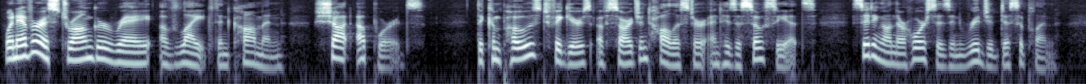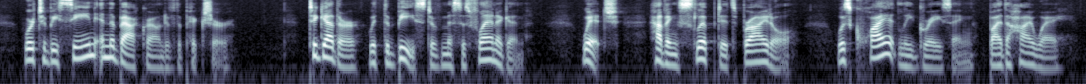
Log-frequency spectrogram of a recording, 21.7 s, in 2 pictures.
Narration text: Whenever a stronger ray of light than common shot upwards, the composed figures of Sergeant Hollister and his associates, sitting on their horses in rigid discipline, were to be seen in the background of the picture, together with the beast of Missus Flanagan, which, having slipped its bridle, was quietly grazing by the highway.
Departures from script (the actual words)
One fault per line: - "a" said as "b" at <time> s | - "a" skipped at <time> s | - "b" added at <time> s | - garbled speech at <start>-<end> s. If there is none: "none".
none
